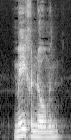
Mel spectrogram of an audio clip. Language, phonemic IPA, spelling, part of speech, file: Dutch, /ˈmeːɣənoːmə(n)/, meegenomen, verb, Nl-meegenomen.ogg
- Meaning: past participle of meenemen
